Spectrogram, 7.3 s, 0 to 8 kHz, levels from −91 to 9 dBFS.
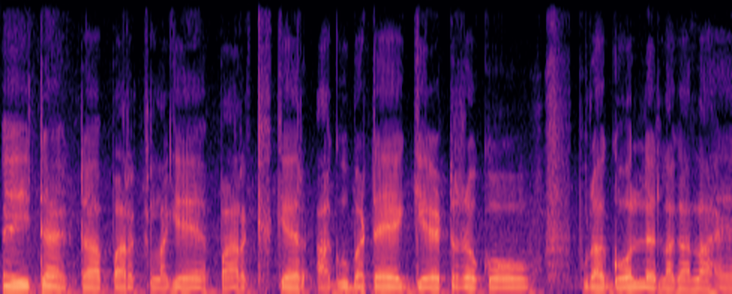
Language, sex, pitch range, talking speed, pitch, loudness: Sadri, male, 110-120 Hz, 130 wpm, 115 Hz, -18 LUFS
